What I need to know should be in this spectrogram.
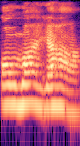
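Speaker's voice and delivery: stunned, aghast, shocked outburst. Retelling an episode where the king learns of the plot: imitating a shocked king. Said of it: "he was shocked".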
